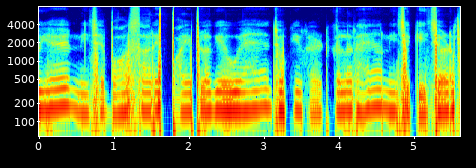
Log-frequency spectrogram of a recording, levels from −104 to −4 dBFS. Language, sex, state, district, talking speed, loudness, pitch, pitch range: Hindi, male, Jharkhand, Sahebganj, 160 wpm, -24 LUFS, 155 Hz, 150-160 Hz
